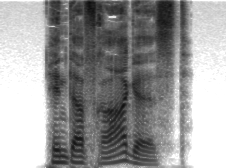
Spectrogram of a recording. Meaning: second-person singular subjunctive I of hinterfragen
- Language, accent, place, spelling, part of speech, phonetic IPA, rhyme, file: German, Germany, Berlin, hinterfragest, verb, [hɪntɐˈfʁaːɡəst], -aːɡəst, De-hinterfragest.ogg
